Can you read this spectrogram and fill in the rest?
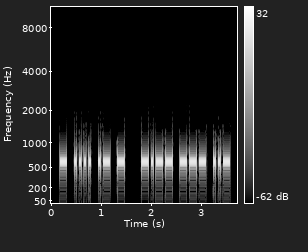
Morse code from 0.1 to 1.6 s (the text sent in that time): THAT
